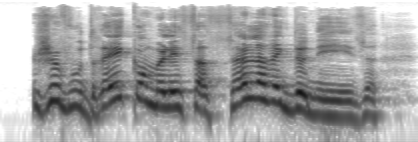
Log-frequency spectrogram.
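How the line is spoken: Clear, distinct voice. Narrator (French): dit-il d'une voix distincte

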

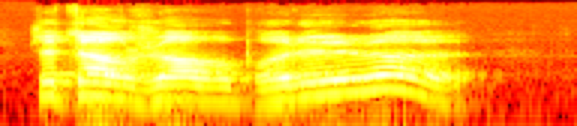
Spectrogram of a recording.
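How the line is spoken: Said with a sigh. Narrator (French): dit-il en soupirant

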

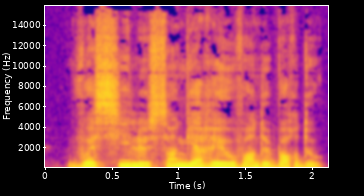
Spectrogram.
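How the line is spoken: Shrill, yelping. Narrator (French): répliquait un autre d'un ton glapissant

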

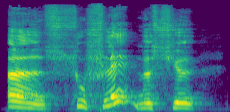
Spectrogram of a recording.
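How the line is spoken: Stammering. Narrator (French): balbutia M

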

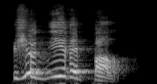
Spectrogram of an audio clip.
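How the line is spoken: Sobbing cry. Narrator (French): cria Iris dans un sanglot

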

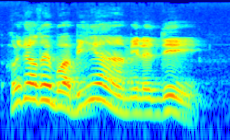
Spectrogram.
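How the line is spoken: Exclamation. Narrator (French): s'écria-t-elle

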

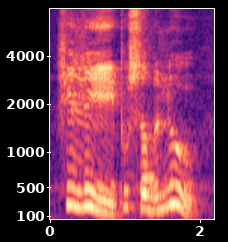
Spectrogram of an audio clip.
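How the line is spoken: Soft exclamation. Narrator (French): s'écria-t-elle d'une voix douce

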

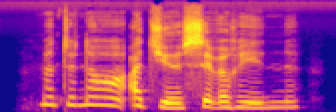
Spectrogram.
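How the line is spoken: Plain. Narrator (French): dit-elle

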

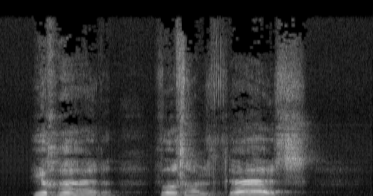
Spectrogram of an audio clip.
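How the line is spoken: Stammered. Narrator (French): balbutia-t-il

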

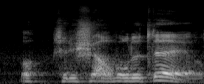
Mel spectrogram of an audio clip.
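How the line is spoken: Exclaimed. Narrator (French): s'écria-t-il

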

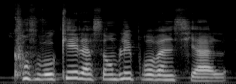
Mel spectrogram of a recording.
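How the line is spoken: Laughing, repeating. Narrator (French): répétait l'indépendant en riant

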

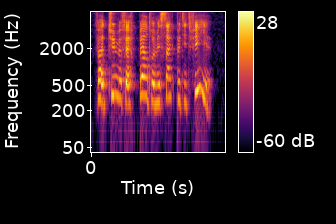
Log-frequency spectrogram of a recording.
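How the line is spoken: Exclaimed. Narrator (French): s'écria la Nivelle

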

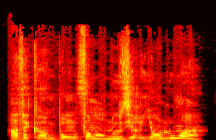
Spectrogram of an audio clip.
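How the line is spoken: Exclaimed. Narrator (French): s'écria-t-il

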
